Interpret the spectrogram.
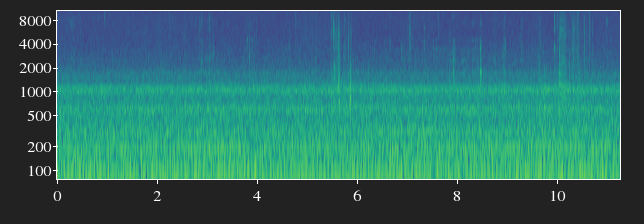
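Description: Steady hum of a car's idling engine and ventilation fan, heard from inside the cabin, with faint chewing of a sandwich and a few soft clicks.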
